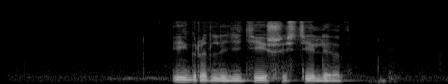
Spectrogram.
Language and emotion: Russian, neutral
